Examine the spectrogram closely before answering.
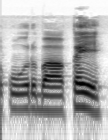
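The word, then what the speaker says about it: قورباغه: अलिफ गाब है बागे, तो बागे को गैन को का करके पढ़ते हैं फारसी में, इसलिए कूर बाके लिखा जाएगा, काफ वाव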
